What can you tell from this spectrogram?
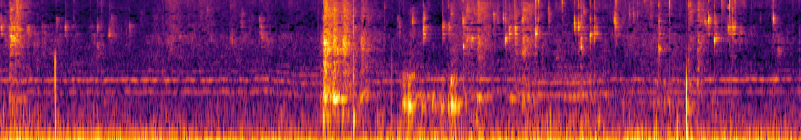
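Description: Small wet handling sounds and light clicks as turmeric-coated raw fish are moved around on a steel plate, with a brief loud rustling burst about three seconds in. A faint steady tone sits underneath.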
